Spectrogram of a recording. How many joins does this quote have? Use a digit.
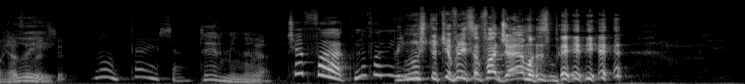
0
